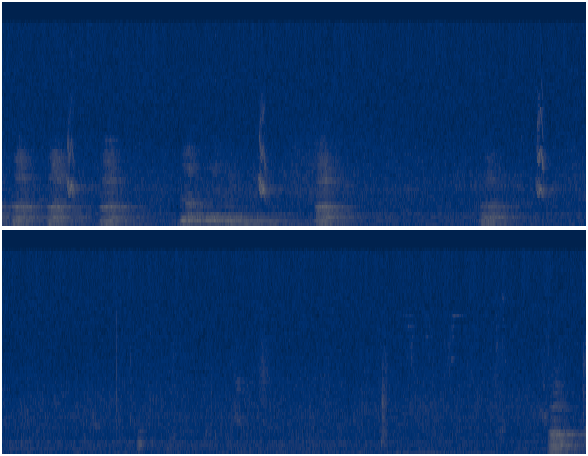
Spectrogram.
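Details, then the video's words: Two Shiba Inu puppies playing over a bone give sharp, high-pitched, fox-like yelping screams in short ringing bursts with brief pauses between. "Shiba Inu puppies act like foxes with strange scream sounds"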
